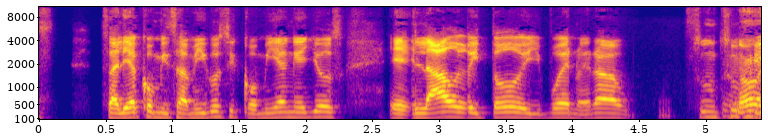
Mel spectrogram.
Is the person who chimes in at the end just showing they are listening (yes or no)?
no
